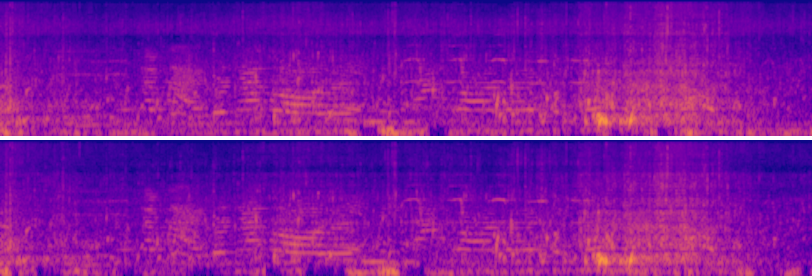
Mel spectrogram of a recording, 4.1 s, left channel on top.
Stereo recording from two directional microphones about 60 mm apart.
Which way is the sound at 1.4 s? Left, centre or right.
Centre.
